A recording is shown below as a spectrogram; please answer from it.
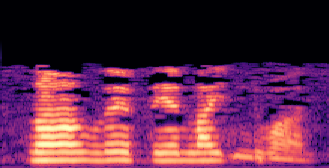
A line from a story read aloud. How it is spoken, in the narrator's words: Meng Jiangyu called out thrice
